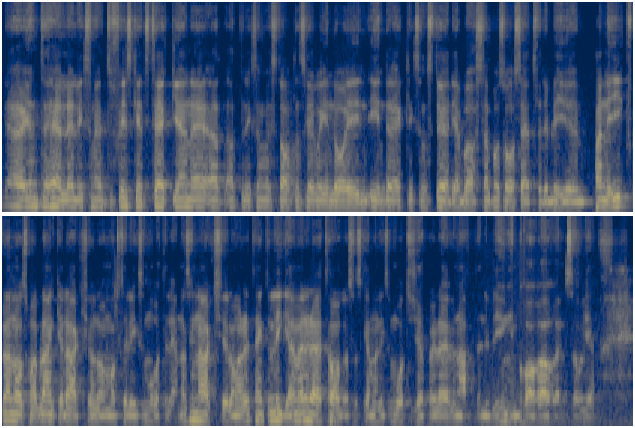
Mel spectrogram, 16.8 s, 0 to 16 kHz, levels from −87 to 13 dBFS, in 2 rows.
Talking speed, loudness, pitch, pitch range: 230 wpm, -24 LUFS, 115 Hz, 105-120 Hz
